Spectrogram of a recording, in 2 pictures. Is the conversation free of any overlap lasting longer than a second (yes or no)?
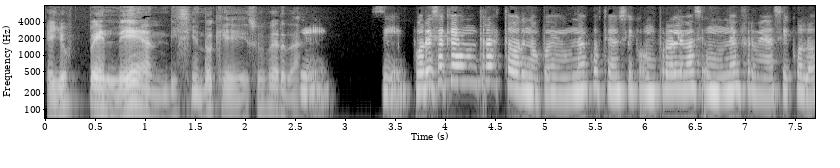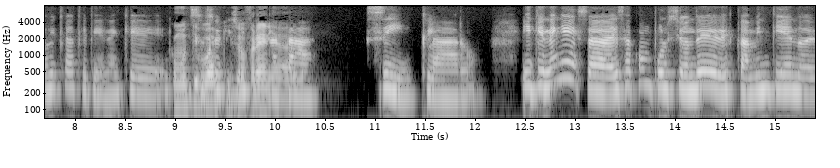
no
